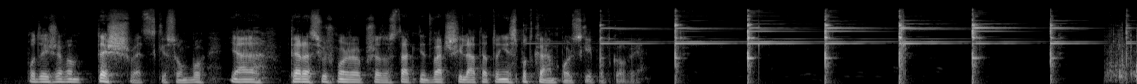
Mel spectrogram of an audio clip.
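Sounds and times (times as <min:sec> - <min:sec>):
speech: 0:00.3 - 0:06.5
ringing strikes of farrier's metal tools: 0:06.0 - 0:11.3
farrier's hammers and pincers clinking in a toolbox: 0:11.0 - 0:11.3
rustling clatter: 0:11.0 - 0:11.3.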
